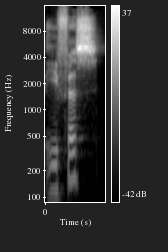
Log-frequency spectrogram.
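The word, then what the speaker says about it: eephus: Is that how you pronounce it? Ephus? – Yeah.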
